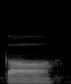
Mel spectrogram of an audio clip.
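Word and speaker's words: ก ไก่: Well, there's two parts to this. The first one is gaw. As you probably know, a consonant can't make a sound without a vowel. So this vowel on the right hand side right here is aw, sara, aw. It's called sara. That's the name for vowel. And then this consonant makes the G sound.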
